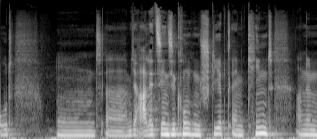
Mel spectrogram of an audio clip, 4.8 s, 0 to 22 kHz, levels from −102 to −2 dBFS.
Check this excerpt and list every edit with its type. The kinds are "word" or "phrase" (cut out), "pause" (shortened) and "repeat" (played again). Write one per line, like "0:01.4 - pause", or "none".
none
